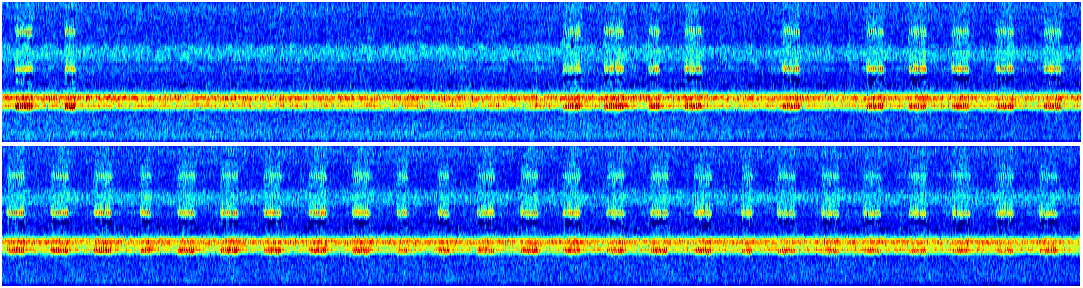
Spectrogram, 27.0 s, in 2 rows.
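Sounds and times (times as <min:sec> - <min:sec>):
crickets trilling at night: 0:00.0 - 0:26.9.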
